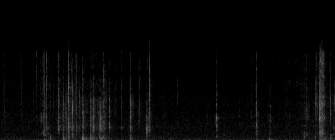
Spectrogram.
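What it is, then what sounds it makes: Soap bar being carved. A solid white soap bar with a green-speckled rim is held in the hand while a metal cutter blade carves and scrapes shavings off it. Quiet, crisp, bright crackling scrapes and ticks come in short bursts, with brief pauses between cuts.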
